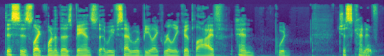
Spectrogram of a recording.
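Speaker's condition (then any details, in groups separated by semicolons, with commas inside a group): No condition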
